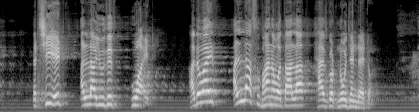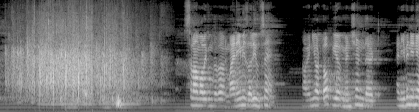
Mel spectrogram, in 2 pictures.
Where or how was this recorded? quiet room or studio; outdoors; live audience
live audience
